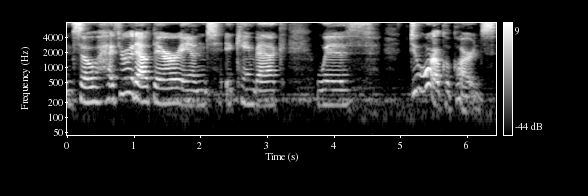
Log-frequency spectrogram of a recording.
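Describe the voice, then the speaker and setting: Amid noticeable background noise and audible room echo, a woman with a medium pitch talks at a very slow pace with lively intonation. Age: 60s. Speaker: oracle card reader and channel host. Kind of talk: casual spiritual guidance talk to camera; guided breathing exercise. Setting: home studio with artwork behind her. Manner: halting, with fillers and restarts; gentle, calm.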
